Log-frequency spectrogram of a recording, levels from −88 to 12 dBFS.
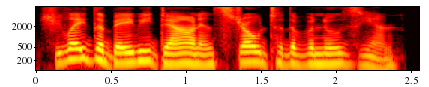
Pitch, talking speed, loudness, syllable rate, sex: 165 Hz, 235 wpm, -17 LUFS, 5.9 syllables/s, female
